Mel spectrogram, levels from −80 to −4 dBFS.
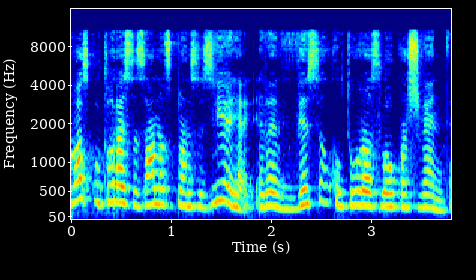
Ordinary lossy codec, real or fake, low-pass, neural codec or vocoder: AAC, 96 kbps; fake; 10.8 kHz; codec, 24 kHz, 1 kbps, SNAC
